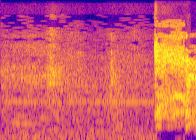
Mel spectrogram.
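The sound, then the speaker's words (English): A person with a lingering cough, speaking during a Bible teaching, lets out a sudden harsh cough near the end after a quiet, low stretch. “I still haven't gotten rid of the cough. Hopefully, we can get through without too many coughing fits today.”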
